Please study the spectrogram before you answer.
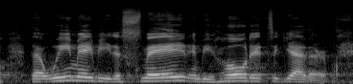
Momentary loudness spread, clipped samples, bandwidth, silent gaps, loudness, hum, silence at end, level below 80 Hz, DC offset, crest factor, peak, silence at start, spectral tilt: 9 LU; under 0.1%; 15.5 kHz; none; -27 LUFS; none; 0 s; -62 dBFS; under 0.1%; 18 dB; -8 dBFS; 0 s; -5 dB/octave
